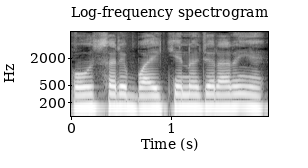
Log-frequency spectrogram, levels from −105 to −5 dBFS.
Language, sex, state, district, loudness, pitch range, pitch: Hindi, male, Jharkhand, Ranchi, -11 LUFS, 150-155 Hz, 155 Hz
